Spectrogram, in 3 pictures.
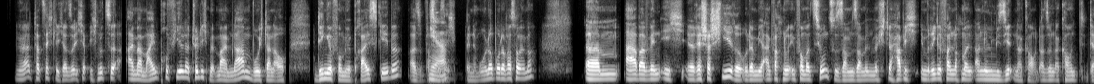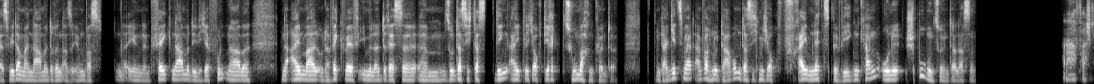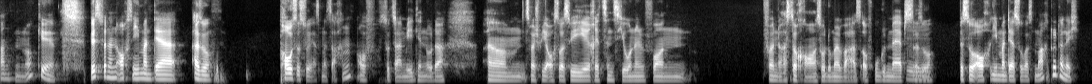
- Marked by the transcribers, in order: other background noise
- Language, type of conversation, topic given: German, podcast, Wie wichtig sind dir Datenschutz-Einstellungen in sozialen Netzwerken?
